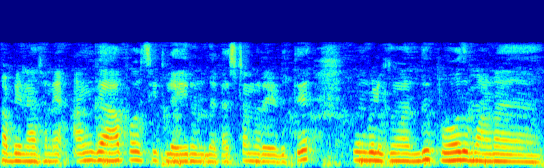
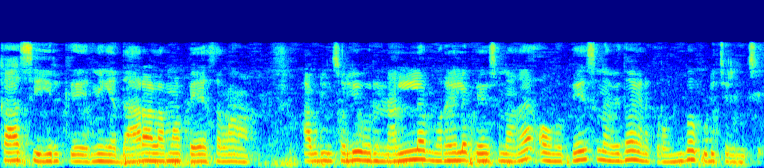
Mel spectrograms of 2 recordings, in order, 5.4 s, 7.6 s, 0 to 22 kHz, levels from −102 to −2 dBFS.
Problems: background sounds at intervals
